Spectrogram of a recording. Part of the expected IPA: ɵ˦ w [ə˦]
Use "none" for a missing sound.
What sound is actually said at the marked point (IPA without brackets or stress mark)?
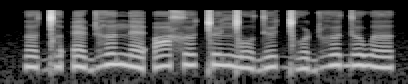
ə˦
